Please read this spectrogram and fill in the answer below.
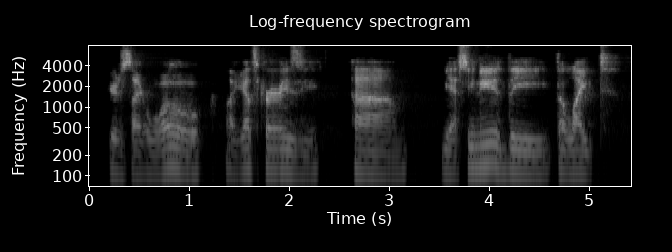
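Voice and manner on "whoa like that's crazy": normal talking voice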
